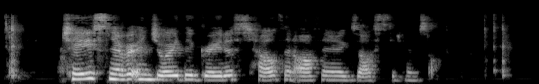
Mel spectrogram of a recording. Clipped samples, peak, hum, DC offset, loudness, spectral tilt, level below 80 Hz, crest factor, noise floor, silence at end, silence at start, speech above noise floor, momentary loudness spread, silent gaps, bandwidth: under 0.1%; -2 dBFS; none; under 0.1%; -15 LUFS; -3 dB/octave; -66 dBFS; 16 dB; -46 dBFS; 0.35 s; 0.05 s; 30 dB; 20 LU; none; 11.5 kHz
